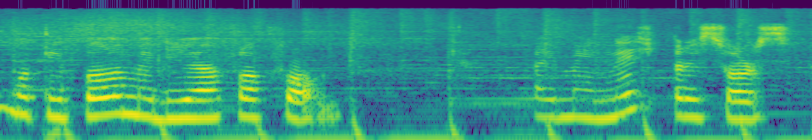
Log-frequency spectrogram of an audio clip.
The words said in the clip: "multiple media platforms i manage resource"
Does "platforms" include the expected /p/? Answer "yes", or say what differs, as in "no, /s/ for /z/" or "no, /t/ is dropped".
no, /f/ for /p/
